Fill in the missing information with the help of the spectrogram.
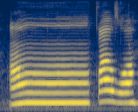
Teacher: موٹا اخفا ہوگا، انقض، یعنی کہ آواز تھوڑی موٹی کر کے چھپے گی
